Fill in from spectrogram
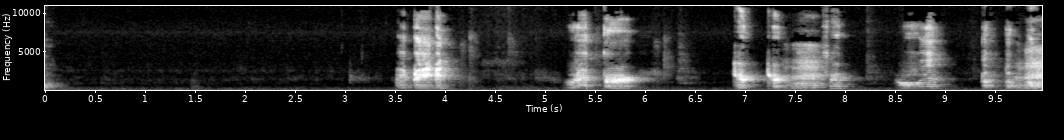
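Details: A baby female African grey parrot practises her words in the morning, muttering human-like words in short bursts about once a second, with a few sharp whistles mixed in, in a quiet room.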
